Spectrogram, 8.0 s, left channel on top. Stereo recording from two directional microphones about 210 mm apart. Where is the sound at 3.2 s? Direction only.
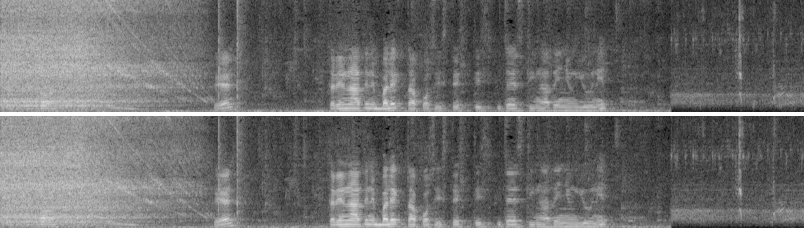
45° right (ahead or behind).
